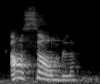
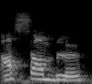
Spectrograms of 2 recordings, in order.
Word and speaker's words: ensemble: Ensemble. Two syllables. Amina. Ensemble. Ensemble. No, not ensembler. Ensemble assemble.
